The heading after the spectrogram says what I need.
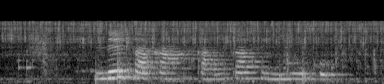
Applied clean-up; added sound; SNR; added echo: none; Sink (filling or washing) / Water tap, faucet / Splash, splatter; 7 dB; reverberation time 0.6 s.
